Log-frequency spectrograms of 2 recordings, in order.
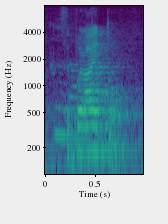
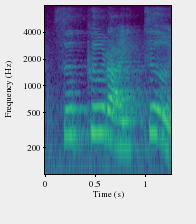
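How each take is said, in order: First: The word ends with an 'o' vowel. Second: The word ends with an 'eu' vowel. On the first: "일본어는 스프라이트를 어떻게 발음하죠?" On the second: "한국어에 들어갔을 때 ... 이런 식으로 발음을 하게 됩니다"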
